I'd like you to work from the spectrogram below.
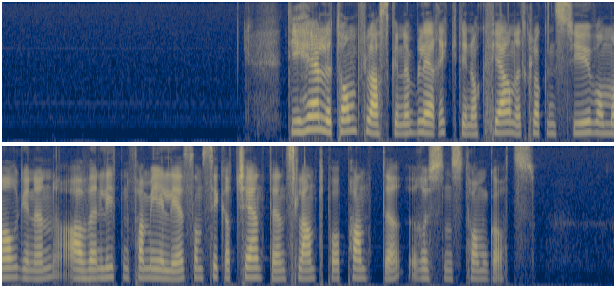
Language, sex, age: Norwegian, female, 25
